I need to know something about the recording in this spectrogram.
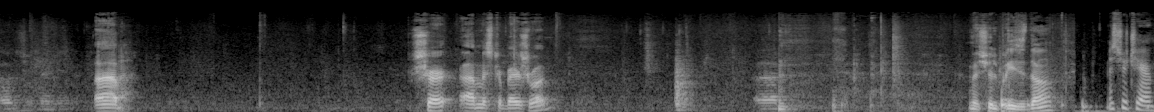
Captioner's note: calling of recorded vote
